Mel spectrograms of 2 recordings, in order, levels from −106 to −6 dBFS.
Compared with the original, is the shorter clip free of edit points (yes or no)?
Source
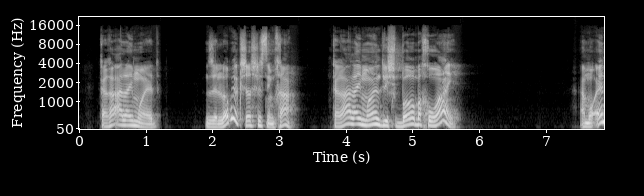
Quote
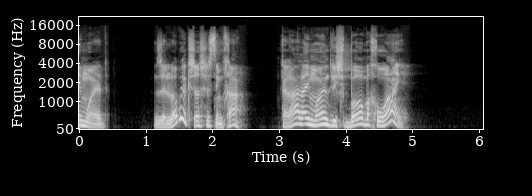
yes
